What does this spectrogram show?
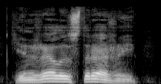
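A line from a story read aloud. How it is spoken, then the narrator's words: Angry. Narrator (Russian): зло произнес я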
